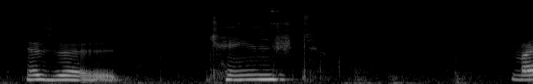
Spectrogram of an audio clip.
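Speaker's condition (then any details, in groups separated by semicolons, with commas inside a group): Triplegic cerebral palsy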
